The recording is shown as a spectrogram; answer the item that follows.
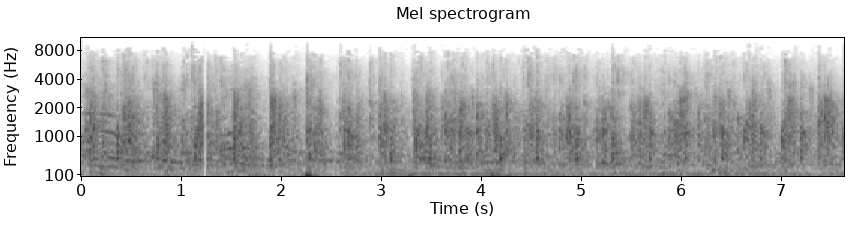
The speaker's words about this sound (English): I think any kind of musician or any kind of politician can get a better hand clap than that.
